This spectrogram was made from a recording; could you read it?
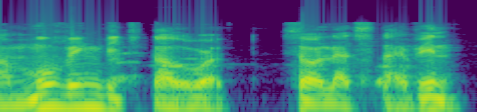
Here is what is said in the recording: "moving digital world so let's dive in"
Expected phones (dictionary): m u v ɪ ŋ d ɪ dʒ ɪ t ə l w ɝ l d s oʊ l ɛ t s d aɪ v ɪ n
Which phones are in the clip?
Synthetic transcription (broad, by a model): m u v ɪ ŋ d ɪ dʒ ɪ t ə l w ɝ d s oʊ l ɛ t s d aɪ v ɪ n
